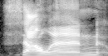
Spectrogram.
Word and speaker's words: Samhain: Samhain, which I always forget is spelled Samhain. – Yeah. Just what do they do with that M? – Where does it go? Silent M. – They flip it upside down and they pronounce it like a W.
